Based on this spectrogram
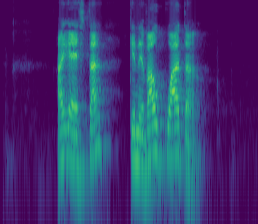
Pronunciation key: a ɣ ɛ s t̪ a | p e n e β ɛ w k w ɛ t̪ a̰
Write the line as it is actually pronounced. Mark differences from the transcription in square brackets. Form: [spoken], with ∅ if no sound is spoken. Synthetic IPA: a ɣ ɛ s t̪ a | [k] e n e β [a] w k w [a] t̪ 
